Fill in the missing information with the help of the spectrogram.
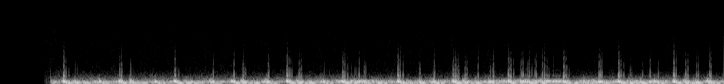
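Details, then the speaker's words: Low-pitched heart sounds with a four-sound cadence from added third and fourth sounds at a normal rate of 60–100, heard at the apex of an elderly male with heart disease: quadruple rhythm (S3 and S4 summation gallop). "now listen to all four sounds taken at the apex of an elderly male patient with heart disease"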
